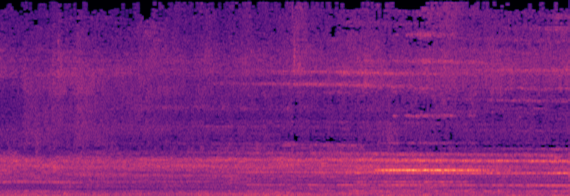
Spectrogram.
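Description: Northern passenger multiple-unit train moving through a station platform: a steady rumble of the train running on the rails, with a high, steady squeal that grows louder about halfway through.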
